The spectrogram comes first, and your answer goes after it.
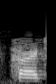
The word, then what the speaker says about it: Hercz: Robert Hertz. That's spelled Hercz.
